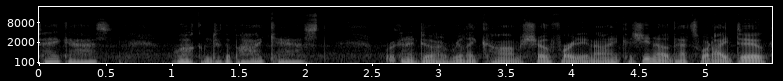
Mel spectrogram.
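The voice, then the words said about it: Soft whispery ASMR voice. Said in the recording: “I do my ASMR voice.”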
